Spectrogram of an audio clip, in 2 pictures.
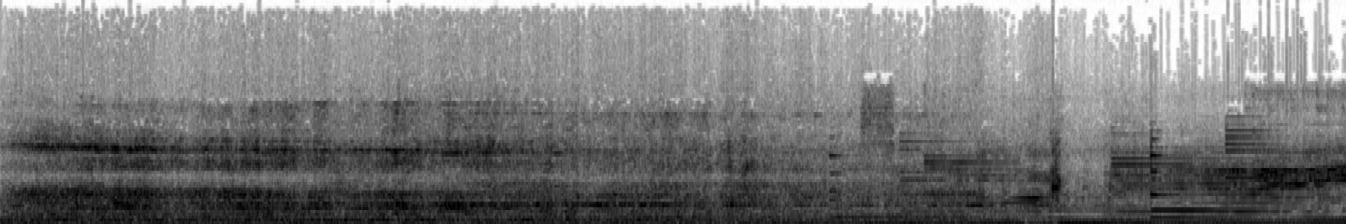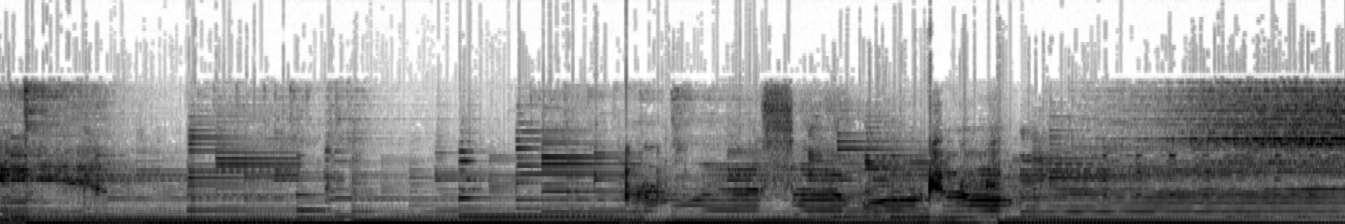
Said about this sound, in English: So I'll just watch this British Airways Airbus come in,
